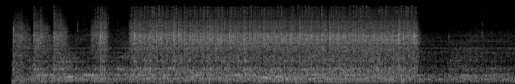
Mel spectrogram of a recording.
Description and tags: I heard this sound coming out of bank machine at college, so why not recording it and edit? :D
